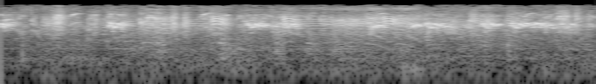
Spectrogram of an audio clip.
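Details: Two-day-old star finch chick begging: a dense, continuous run of high, hissy, buzzy squeaks that pulse unevenly without any real pause, with faint rustling underneath.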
